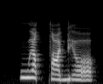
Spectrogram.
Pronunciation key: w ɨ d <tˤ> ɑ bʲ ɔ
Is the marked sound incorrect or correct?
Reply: correct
